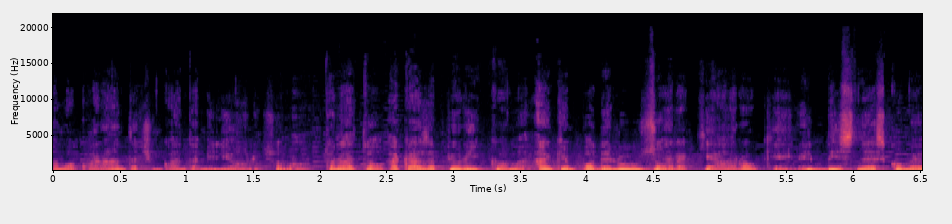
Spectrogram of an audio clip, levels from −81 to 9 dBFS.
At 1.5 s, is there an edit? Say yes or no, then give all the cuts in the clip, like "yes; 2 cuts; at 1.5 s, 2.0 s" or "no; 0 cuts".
yes; 2 cuts; at 1.5 s, 4.6 s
